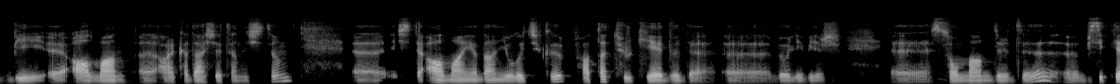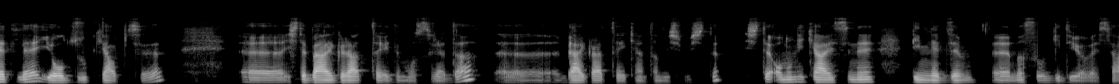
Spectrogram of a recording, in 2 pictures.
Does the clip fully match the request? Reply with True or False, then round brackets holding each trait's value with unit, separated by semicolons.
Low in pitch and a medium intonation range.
False (100 Hz; 1.8 semitones)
